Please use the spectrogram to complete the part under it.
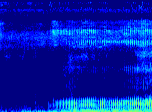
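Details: Four sleeping Boston Terriers snore on a rainy, dark day, a low, rumbling, rattling drone that swells and holds steady.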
